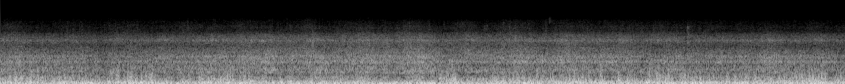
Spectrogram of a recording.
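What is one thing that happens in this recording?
Wind rushes steadily past, outdoors while riding.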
